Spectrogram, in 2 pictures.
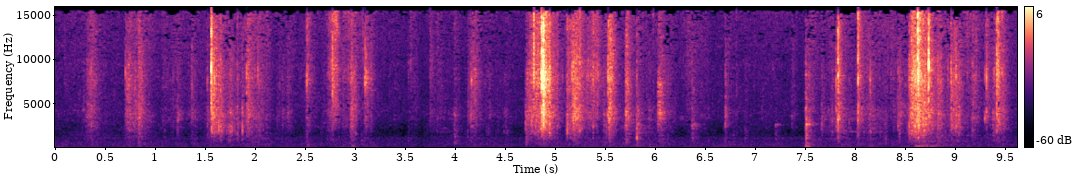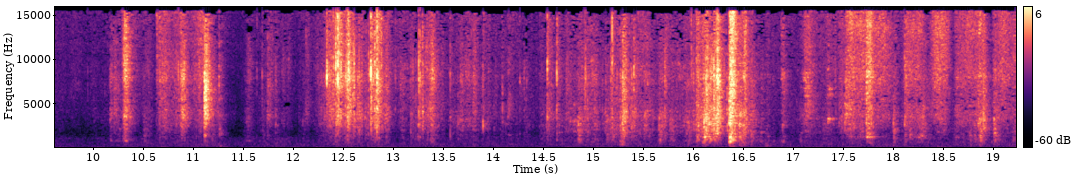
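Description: Wooden rolling pin rolling out pie-crust dough on a floured sheet of wax paper: rustling and scraping of the paper, with scattered light knocks from the pin.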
